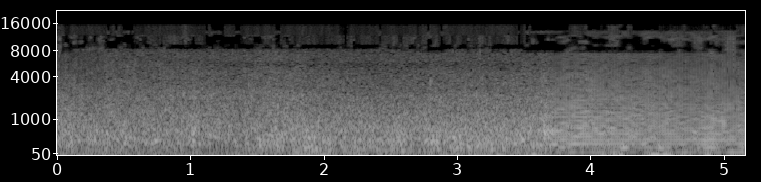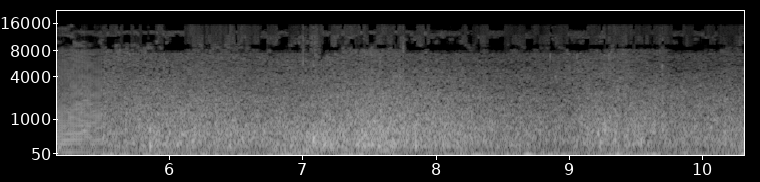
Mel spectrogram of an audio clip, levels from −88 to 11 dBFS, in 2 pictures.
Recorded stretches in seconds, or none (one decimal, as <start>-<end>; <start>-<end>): 0.0-3.7; 5.5-10.3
